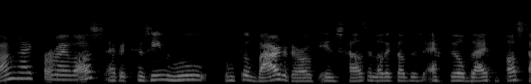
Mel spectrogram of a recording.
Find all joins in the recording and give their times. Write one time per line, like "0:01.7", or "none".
0:02.1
